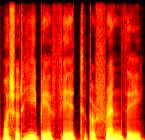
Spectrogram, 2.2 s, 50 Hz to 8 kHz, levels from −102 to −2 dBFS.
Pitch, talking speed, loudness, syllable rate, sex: 120 Hz, 220 wpm, -19 LUFS, 5.3 syllables/s, male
